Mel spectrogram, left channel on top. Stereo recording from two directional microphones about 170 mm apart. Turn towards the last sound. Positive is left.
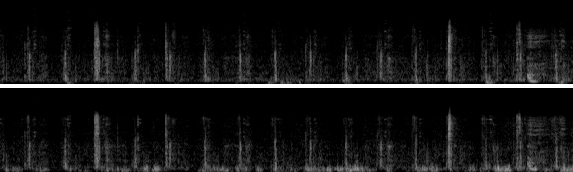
turn(degrees=10)  # may be behind; listen again after turning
